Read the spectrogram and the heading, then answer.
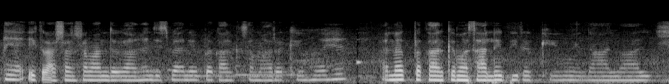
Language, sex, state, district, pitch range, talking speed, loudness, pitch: Hindi, female, Chhattisgarh, Raipur, 195-210 Hz, 205 wpm, -18 LUFS, 200 Hz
